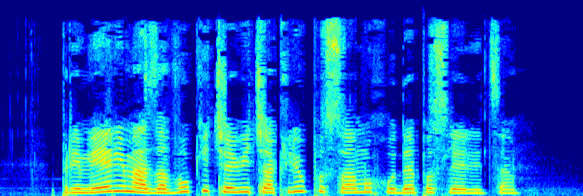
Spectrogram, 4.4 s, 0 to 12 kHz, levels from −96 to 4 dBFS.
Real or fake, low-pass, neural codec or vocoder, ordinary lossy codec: fake; 10.8 kHz; vocoder, 44.1 kHz, 128 mel bands every 512 samples, BigVGAN v2; AAC, 32 kbps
